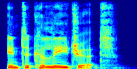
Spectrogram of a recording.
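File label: "intercollegiate", English, British English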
